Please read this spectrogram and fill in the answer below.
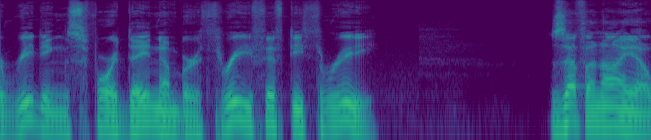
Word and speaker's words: Zephaniah: Now we turn to the book of Zephaniah, or as I will pronounce his name, Zephaniah.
